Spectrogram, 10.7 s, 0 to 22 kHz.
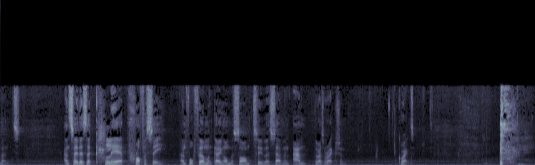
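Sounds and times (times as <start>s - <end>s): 
speech: 0.0s - 0.4s, 1.3s - 7.0s, 8.0s - 8.4s
speaker coughing during a Bible teaching session: 10.0s - 10.6s.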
